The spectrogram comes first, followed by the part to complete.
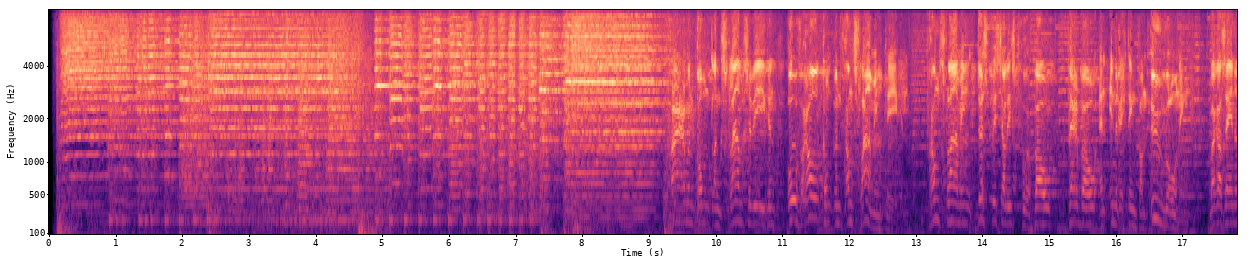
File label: commercial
